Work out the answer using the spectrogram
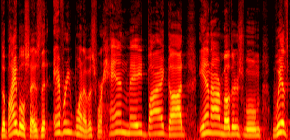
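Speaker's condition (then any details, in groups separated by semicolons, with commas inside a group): No condition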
